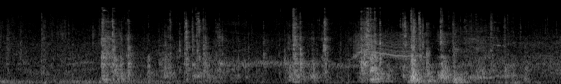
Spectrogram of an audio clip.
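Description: A metal licence plate is pried loose from a car with scraping clicks.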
